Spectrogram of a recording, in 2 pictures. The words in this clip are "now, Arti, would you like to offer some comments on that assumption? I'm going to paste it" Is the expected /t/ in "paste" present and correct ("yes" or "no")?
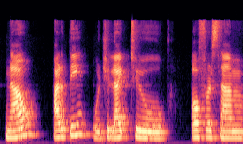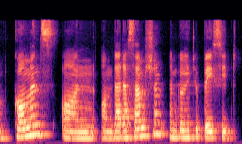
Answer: no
